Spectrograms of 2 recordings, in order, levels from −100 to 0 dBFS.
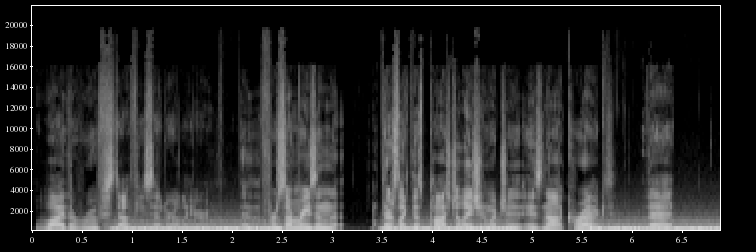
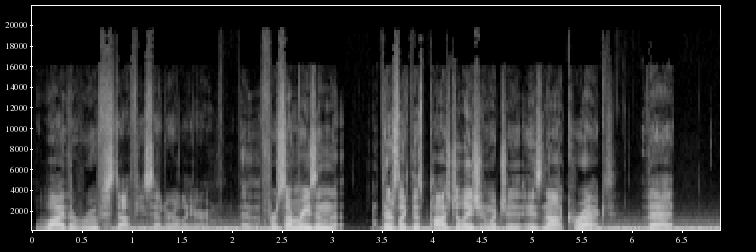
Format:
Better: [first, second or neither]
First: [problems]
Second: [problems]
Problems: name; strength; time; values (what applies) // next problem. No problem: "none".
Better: second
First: wind noise on the microphone; heavy; from 1 to 2.5 s, from 3.5 to 5 s and from 5.5 s on; 9 dB below the speech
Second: wind noise on the microphone; occasional gusts; from 1 to 2.5 s, from 3.5 to 5 s and from 5.5 s on; 20 dB below the speech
